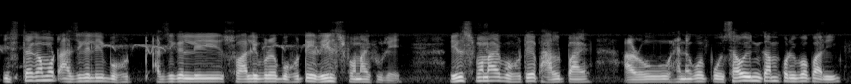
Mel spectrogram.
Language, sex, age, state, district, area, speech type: Assamese, male, 30-45, Assam, Morigaon, urban, spontaneous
